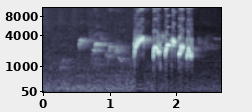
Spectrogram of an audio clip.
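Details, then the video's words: Red-whiskered bulbul in a singing duel: soft high warbled notes, then a loud burst of rapid bright chirping syllables lasting under a second. "Kích chào mào hót đấu"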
